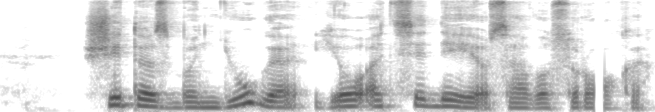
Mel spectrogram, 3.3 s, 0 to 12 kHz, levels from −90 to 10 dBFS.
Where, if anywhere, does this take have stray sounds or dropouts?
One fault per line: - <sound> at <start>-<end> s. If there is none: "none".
- dropout at 3.0-3.0 s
